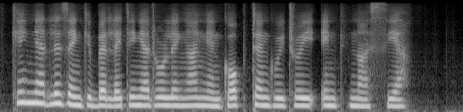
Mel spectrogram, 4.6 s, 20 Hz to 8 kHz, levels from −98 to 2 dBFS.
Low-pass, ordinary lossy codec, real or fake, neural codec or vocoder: 7.2 kHz; none; fake; codec, 16 kHz, 0.2 kbps, FocalCodec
